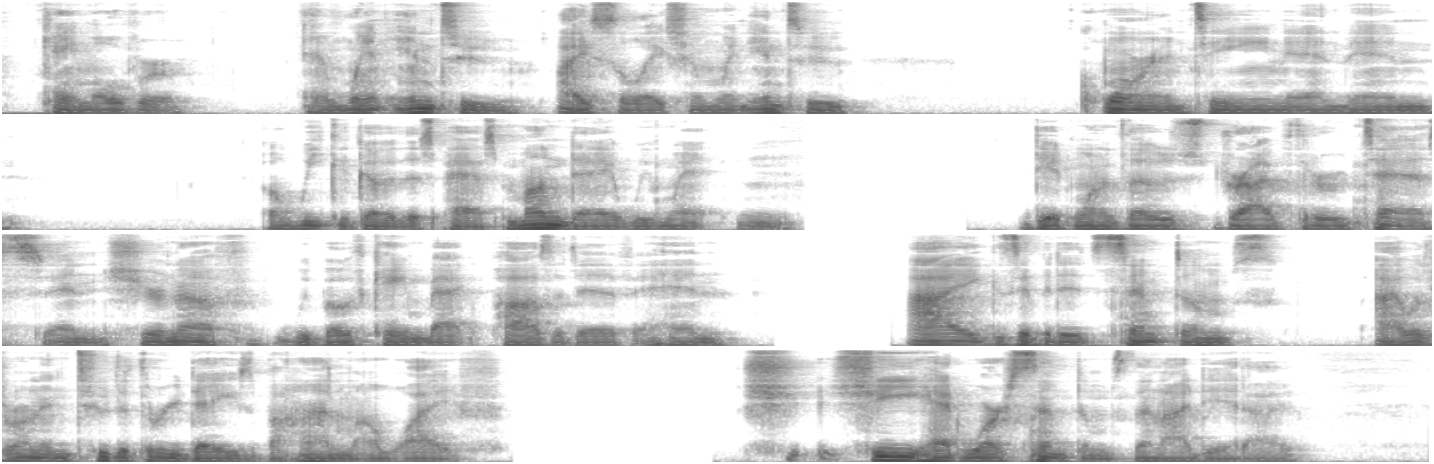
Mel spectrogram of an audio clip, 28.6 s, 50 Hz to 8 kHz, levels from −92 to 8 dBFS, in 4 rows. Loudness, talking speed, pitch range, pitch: -31 LUFS, 120 wpm, 80-90 Hz, 85 Hz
